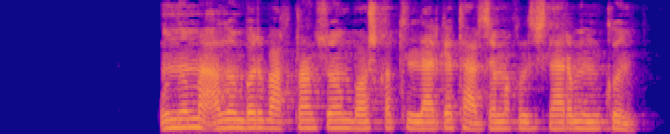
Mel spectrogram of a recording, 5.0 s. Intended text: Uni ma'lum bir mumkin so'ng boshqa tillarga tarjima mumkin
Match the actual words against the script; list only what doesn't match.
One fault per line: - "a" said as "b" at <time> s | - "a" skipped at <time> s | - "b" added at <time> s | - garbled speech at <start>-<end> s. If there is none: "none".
- "mumkin" said as "vaqtdan" at 2.0 s
- "qilishlari" added at 3.9 s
